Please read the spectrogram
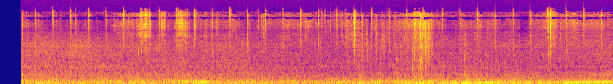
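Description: A car running with a steady low engine rumble, scattered sharp clicks and short bursts of hiss over it. The sound cuts in suddenly just after the start and grows a little louder near the end.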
